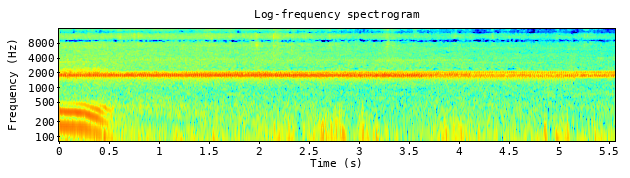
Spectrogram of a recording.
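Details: Frogs calling at a pond near a roadside during mating season, when the recordist could get unusually close. A steady, unbroken high trilling drone holds throughout, with a brief falling tone at the start and gusty wind rumbling underneath.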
